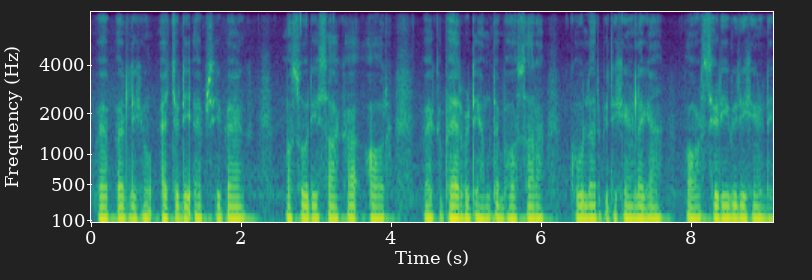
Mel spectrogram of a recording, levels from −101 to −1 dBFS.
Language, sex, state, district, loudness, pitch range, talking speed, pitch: Hindi, male, Uttarakhand, Tehri Garhwal, -18 LUFS, 120-125 Hz, 160 wpm, 120 Hz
